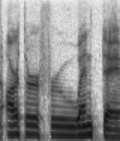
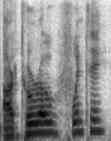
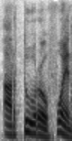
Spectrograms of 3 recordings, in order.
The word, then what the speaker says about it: Arturo Fuente: Yeah, I think it's Arturo Fuente. Yeah, see, I can't even say it. See, though there's no R. Arturo. It's Arturo Fuente. Arturo Fuente.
